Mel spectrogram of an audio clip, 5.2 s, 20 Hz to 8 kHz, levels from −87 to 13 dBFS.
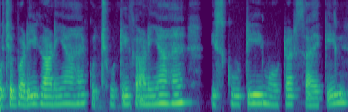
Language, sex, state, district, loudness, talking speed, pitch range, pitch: Hindi, female, Chhattisgarh, Raipur, -20 LUFS, 125 wpm, 170-185 Hz, 170 Hz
